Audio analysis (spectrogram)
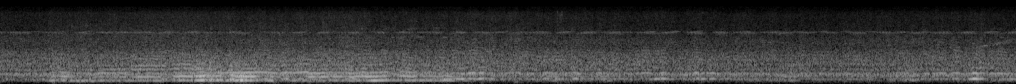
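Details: A busy chorus of buzzing bees, overlapping wing hums rising and falling in pitch as individuals fly near, over a constant background drone and a faint high whine.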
